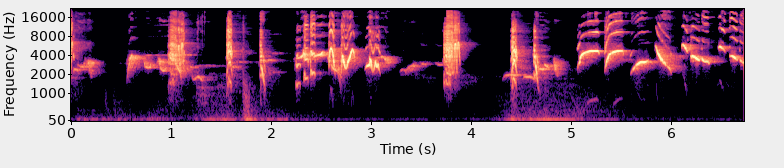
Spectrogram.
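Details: Worked-up Oriental magpie-robin answering another bird's singing, pouring out a fast mix of buzzy chatters, clear whistled slurs and sharp rising-and-falling notes, ending in a quick run of bright whistles.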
